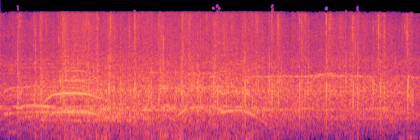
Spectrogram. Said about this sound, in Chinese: 哇，这个他一来，你看大家欢呼声啊，拼命叫好啊！哇，真是不容易。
